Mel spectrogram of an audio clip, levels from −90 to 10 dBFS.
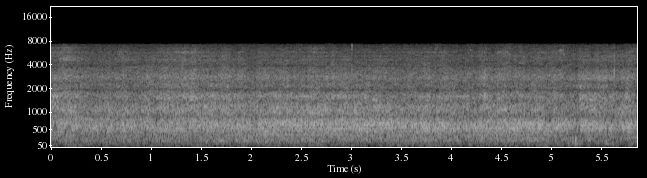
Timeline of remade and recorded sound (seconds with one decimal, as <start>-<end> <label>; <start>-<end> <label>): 0.0-5.9 recorded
